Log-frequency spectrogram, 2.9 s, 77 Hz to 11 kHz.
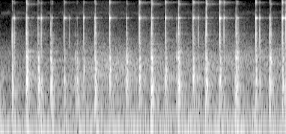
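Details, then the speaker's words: BMW E46 M3 S54 engine, about 200k miles, P0014 code: original vanos pump disc and sprocket turned by hand give quick sharp clacking about six times a second; excess play, replaced with Beisan upgrade. "So this is originally what was in the car. You have the pump disc and then you have the sprocket. Listen to the play that's going on when this is being turned."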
